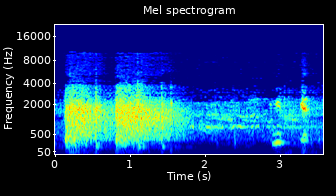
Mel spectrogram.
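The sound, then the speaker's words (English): Gunfire as a shot is fired to break the lock off a chest: a harsh noisy blast, then a second burst, fading into quieter small sounds. “Stand back here a ways and shoot the lock off”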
